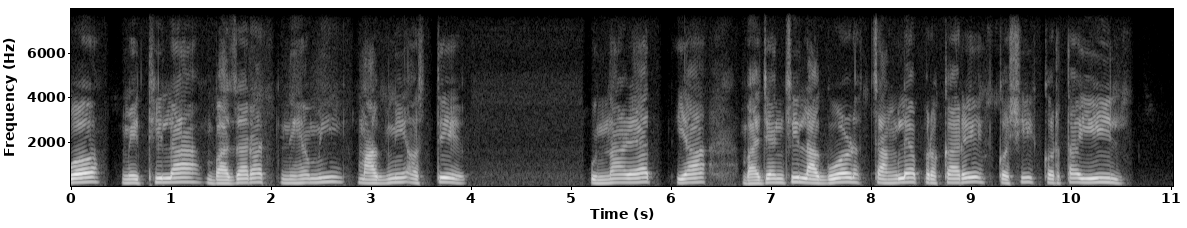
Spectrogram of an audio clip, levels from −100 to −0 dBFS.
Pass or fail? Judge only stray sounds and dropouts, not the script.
pass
